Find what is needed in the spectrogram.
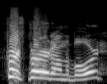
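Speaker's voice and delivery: high, loud cheer of triumph; excited shout. Real, not acted. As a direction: yell it out after sinking it. Celebrating made birdie putt.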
